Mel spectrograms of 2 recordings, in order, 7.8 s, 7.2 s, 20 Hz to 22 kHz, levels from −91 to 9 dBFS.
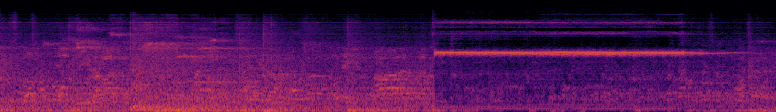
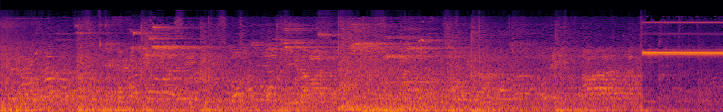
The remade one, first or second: first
